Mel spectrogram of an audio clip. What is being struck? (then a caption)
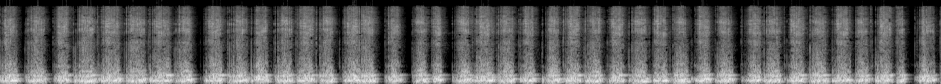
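Metal mesh microphone grille. The hollow metal mesh head of a black microphone is scratched quickly with the pointed tips of two wooden skewers held in gloved hands. The result is a dense, rapid, raspy scratching with a heavy low, boomy rumble and a thin bright edge. It runs almost continuously, broken only by a few brief pauses.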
